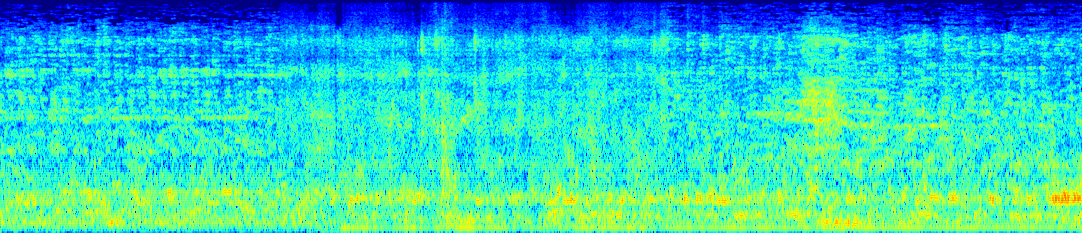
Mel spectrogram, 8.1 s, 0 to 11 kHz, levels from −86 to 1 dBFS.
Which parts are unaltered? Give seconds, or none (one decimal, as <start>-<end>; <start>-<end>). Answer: 0.0-2.1; 5.0-8.1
